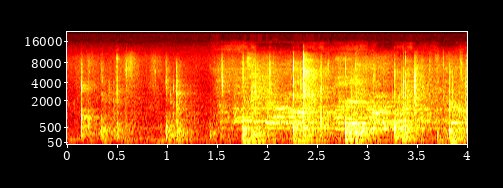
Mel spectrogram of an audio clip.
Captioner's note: shouting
